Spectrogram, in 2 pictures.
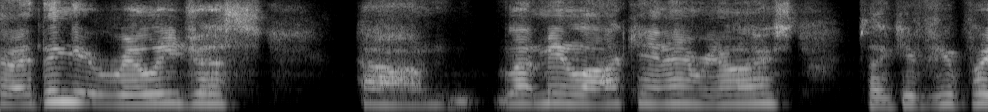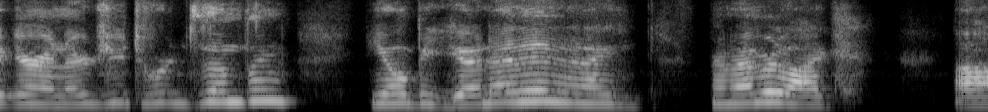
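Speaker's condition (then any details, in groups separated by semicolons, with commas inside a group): Cerebral palsy; from birth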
